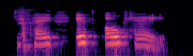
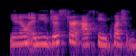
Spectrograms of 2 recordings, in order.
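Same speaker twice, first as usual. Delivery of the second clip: normal talking voice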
